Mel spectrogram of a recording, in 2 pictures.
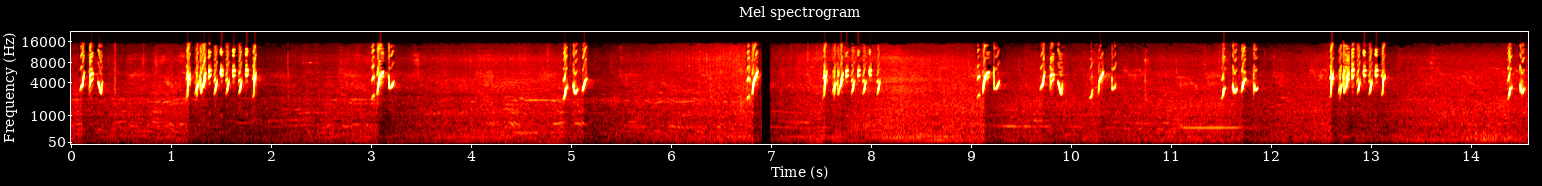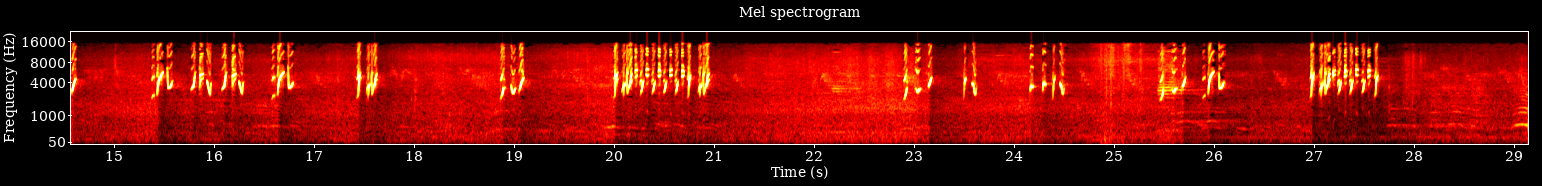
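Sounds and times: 
wild European goldfinch singing: 0.0 - 2.2, 3.0 - 3.4, 6.7 - 8.2, 9.0 - 13.2, 14.4 - 14.8, 15.4 - 17.8, 18.5 - 21.1, 22.1 - 27.8.

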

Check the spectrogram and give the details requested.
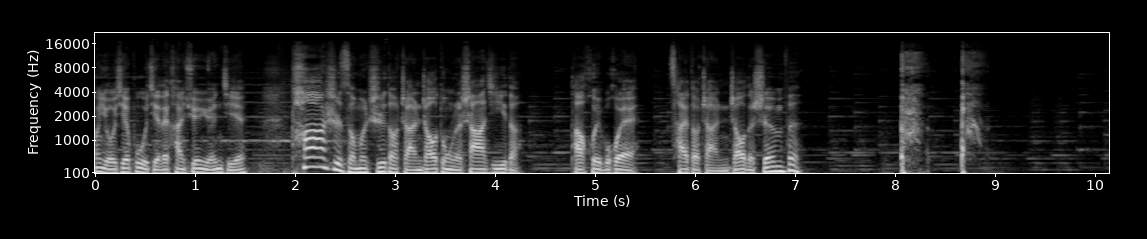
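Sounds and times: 
speech: 0.0 - 7.2
faint steady tone: 0.0 - 10.1
man holding a teacup coughing lightly: 8.1 - 9.0.

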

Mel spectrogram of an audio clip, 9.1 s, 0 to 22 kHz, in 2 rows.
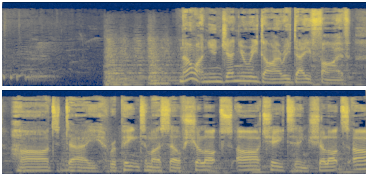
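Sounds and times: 
pigeon giving soft low throaty coos: 0.0 - 1.2
speech: 2.2 - 9.0.

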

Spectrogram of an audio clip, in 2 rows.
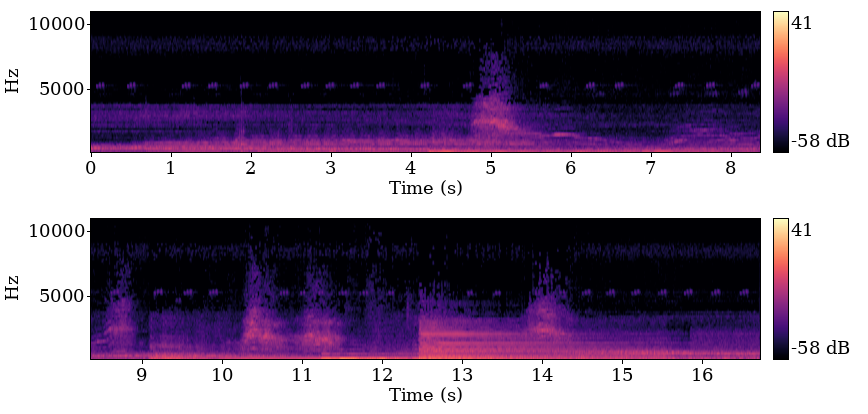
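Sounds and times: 
low droning backdrop: 0.0 - 16.7
cat yowling and screeching eerily at night: 4.8 - 6.5, 7.2 - 9.1, 10.2 - 11.7, 13.8 - 14.4.

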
